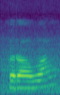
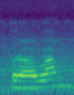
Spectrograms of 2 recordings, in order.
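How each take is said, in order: Both takes have the same delivery.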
